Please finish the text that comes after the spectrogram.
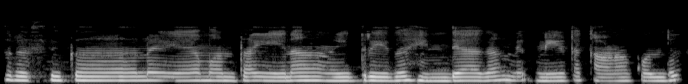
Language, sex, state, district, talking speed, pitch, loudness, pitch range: Kannada, female, Karnataka, Belgaum, 70 wpm, 180 Hz, -17 LUFS, 175-185 Hz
